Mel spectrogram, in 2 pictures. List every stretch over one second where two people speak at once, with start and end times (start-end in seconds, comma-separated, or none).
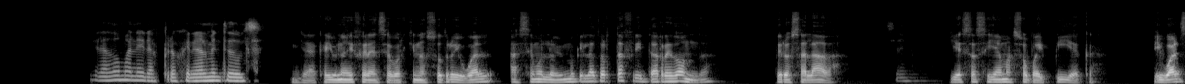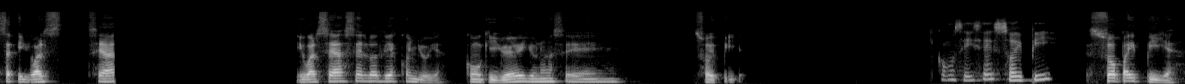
none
